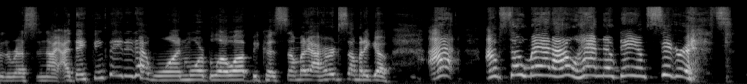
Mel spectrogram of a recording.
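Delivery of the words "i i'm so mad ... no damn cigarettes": put-on very high, loud, griping Southern accent. Retelling what someone overheard said about cigarettes: imitating a southern accent. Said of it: "they sounded Southern in my head".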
